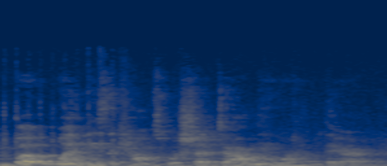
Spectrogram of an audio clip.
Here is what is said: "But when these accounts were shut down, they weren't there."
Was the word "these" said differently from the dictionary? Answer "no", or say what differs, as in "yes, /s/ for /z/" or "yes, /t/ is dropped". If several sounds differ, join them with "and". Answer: no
